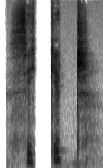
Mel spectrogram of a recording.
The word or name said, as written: sikkert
